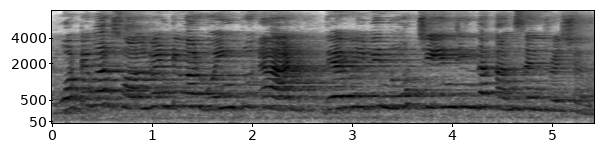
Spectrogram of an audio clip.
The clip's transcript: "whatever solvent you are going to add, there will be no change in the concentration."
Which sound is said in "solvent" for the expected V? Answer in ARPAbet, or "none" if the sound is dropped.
V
